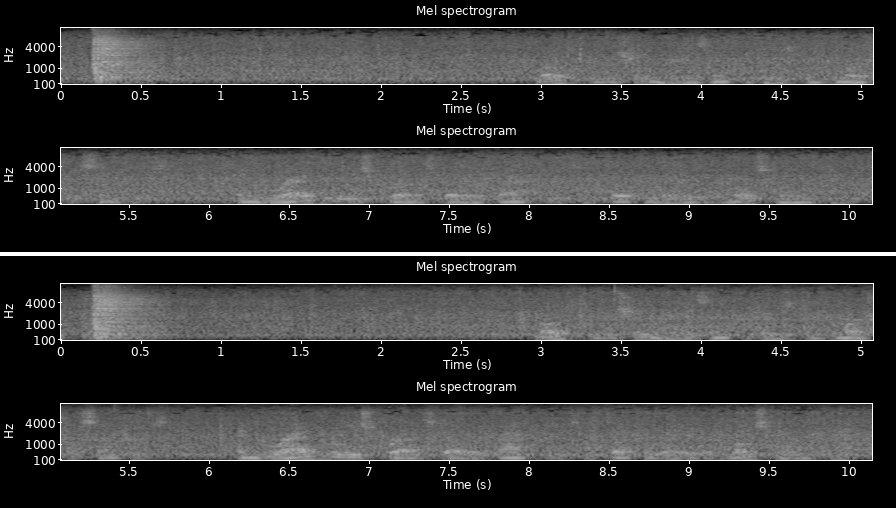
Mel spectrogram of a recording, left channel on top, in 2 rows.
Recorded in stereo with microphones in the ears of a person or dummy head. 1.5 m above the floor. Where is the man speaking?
20° right (ahead or behind), 1.5 m.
